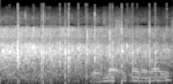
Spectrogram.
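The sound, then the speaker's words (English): Applause from a group of people, with brisk, steady clapping throughout and a voice talking over it during the second half. “One more applause for them.”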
